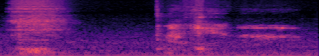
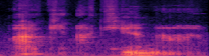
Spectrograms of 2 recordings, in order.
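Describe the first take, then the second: First: "I cannot" slowly, in a barely voiced tearful whisper. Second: Said in the usual way. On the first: Real, not acted. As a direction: breathe "I cannot" out slowly as the tears come. Repeats refusal in a whisper.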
